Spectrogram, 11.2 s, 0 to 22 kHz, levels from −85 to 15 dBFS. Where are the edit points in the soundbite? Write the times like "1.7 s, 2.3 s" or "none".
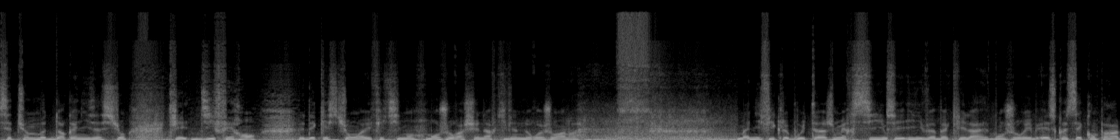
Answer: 8.9 s

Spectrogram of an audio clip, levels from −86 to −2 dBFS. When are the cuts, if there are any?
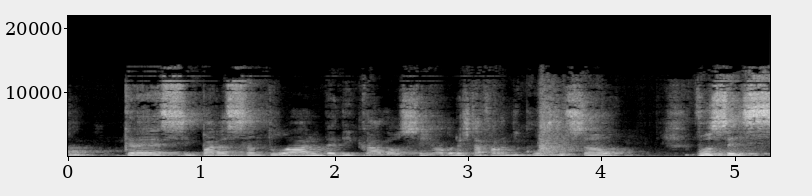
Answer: none

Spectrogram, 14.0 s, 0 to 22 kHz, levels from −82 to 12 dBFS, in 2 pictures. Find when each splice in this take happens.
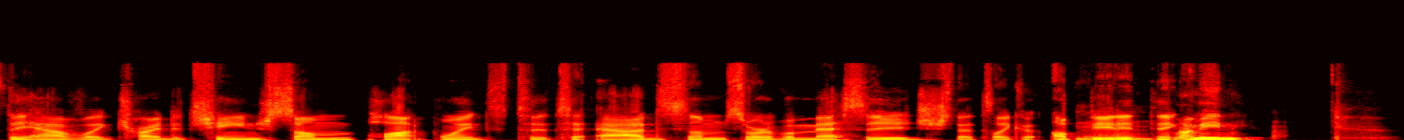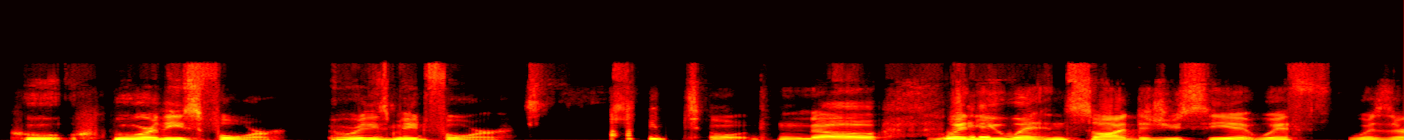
5.9 s, 8.6 s

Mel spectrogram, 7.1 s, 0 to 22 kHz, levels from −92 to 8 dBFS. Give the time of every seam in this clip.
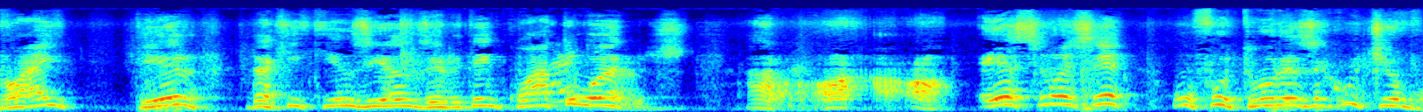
3.6 s

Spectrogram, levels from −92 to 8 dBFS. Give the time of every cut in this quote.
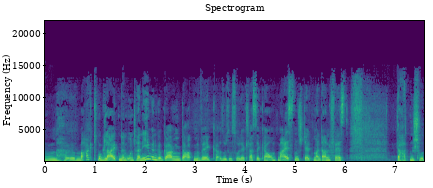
none

